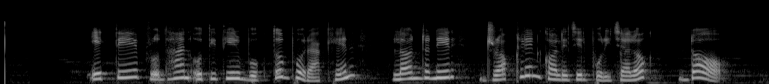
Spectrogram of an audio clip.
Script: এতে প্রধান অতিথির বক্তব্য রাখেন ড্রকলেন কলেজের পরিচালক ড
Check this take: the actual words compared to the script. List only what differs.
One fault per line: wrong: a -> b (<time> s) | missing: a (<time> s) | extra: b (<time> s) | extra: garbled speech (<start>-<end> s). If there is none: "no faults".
extra: লন্ডনের (3.9 s)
